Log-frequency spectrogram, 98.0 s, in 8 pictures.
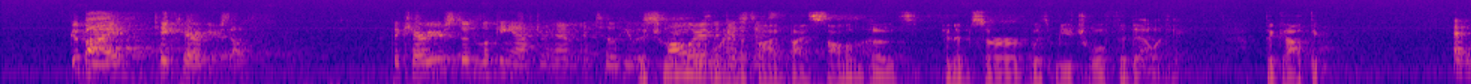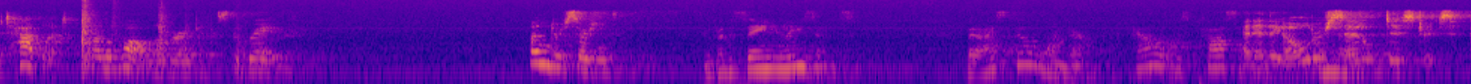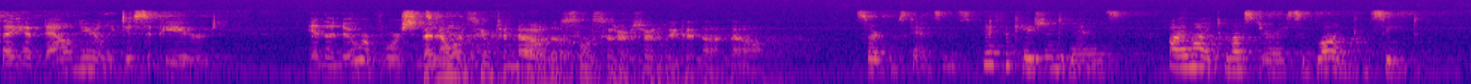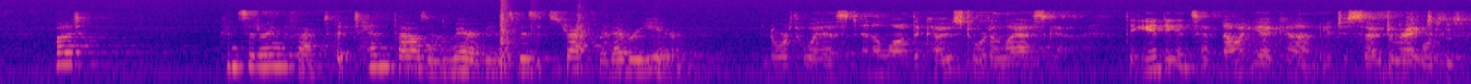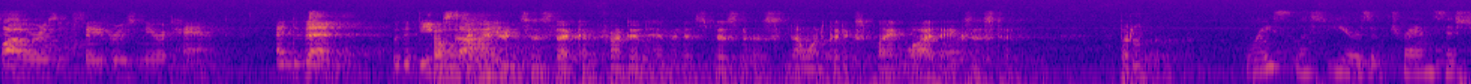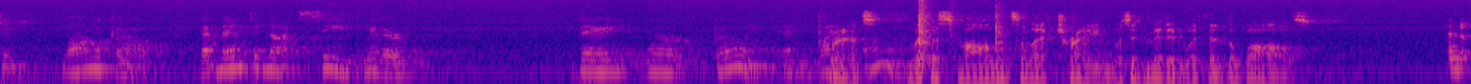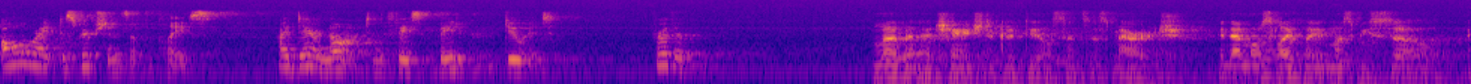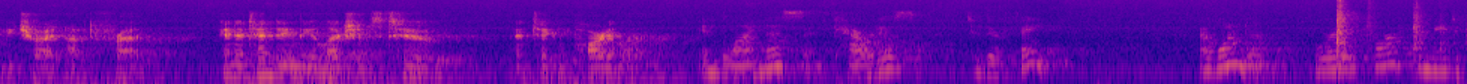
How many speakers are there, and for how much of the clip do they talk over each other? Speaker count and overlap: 6, about 5%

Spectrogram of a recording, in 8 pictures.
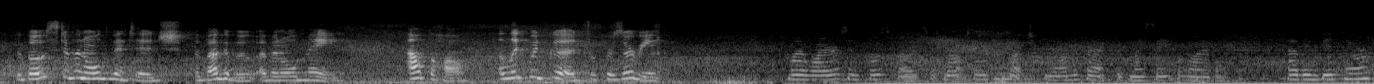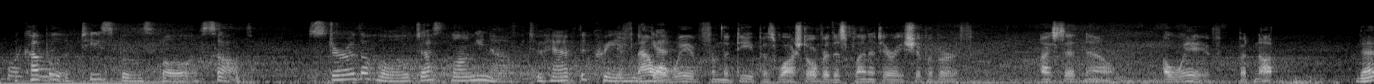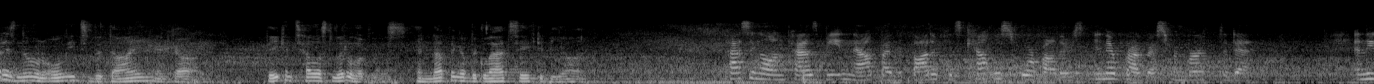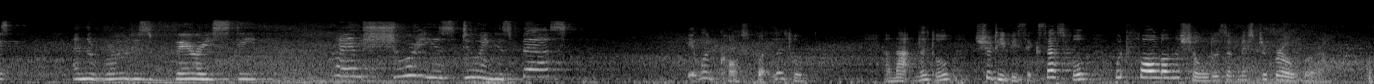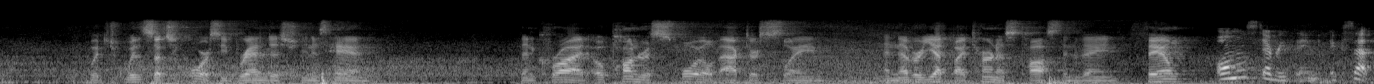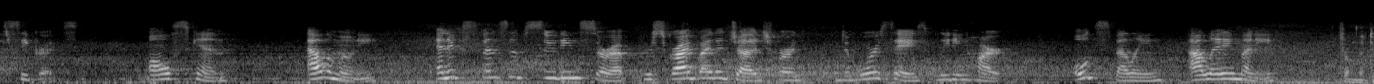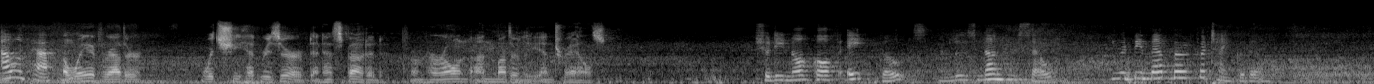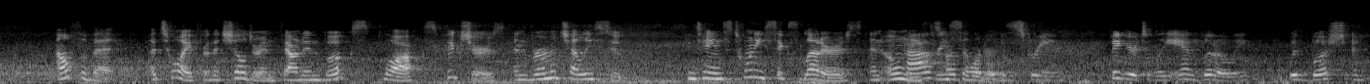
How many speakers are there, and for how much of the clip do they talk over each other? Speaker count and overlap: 9, about 4%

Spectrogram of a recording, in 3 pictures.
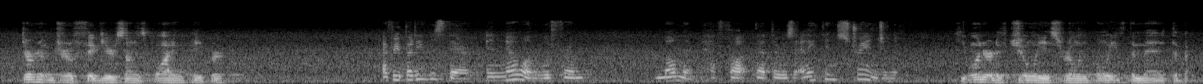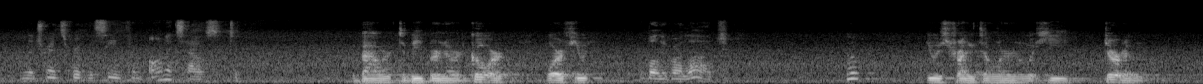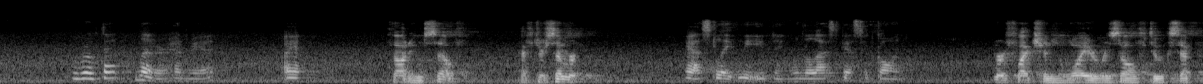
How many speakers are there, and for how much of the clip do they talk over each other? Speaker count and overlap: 2, no overlap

